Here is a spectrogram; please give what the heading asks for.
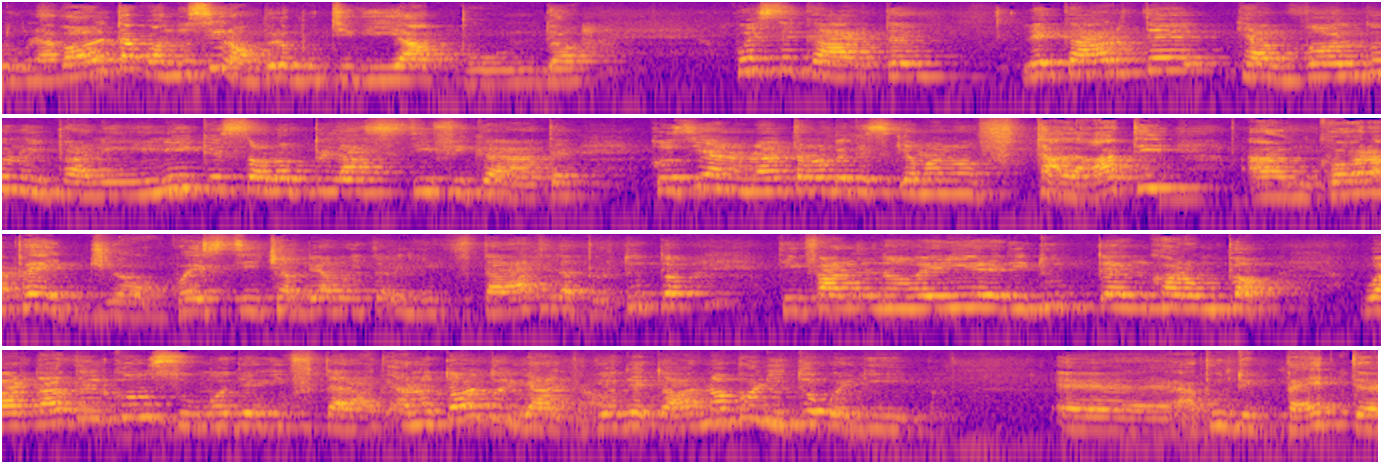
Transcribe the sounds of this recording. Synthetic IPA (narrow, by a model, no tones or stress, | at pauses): d̪unavɔlt̪akwand̪osiɾompelobut̪ːiviːaːpːunt̪o | kwest̪ekart̪e | lekart̪ekeavːɔlɡonoipaniːnikesːoːnoplast̪ifikaːt̪e | kozianːounalt̪ɾaɾɔːbakesːikjaːmanoft̪alaːt̪i | aŋkʰɔːɾapɛd͡ʒːokwest̪it͡ʃiabːjaːmoit̪ʎːift̪alaːt̪id̪apːert̪ut̪ːo | t̪ifanːoveniːɾed̪it̪̬ut̪ːeaŋkoːɾaumpɔ | ɡward̪aːt̪eilkonsuːmod̪eʎːift̪alaːt̪ianːot̪ɔlt̪oʎialt̪ɾiviɔd̪ːet̪ːoanːoaboliːt̪̬okweʎːi | a̰pːunt̪oilpɛt̪ː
